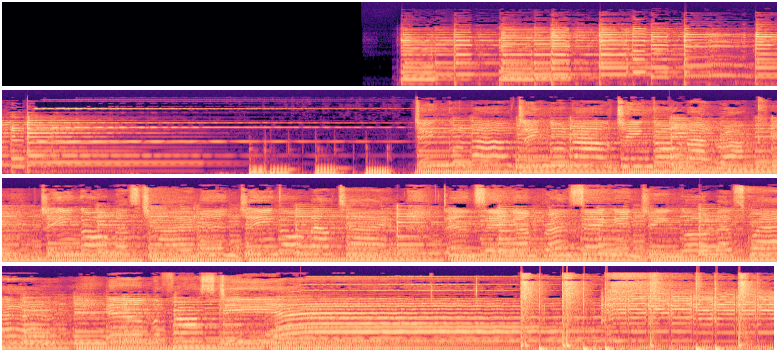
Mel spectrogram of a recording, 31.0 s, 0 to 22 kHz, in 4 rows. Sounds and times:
Jingle, tinkle: 8.1s - 13.0s.

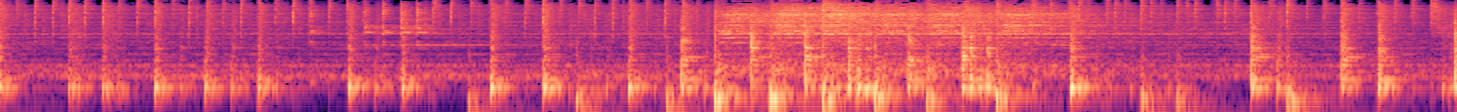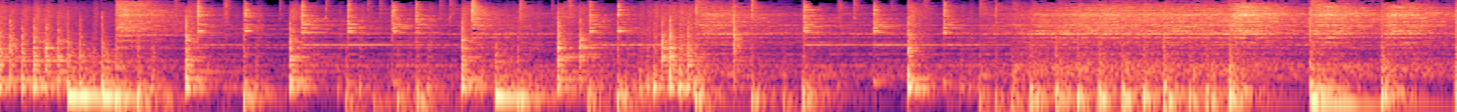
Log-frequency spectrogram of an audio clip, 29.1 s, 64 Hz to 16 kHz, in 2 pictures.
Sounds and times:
Hi-hat: 0.0s - 14.6s
Drum kit: 0.0s - 29.1s.

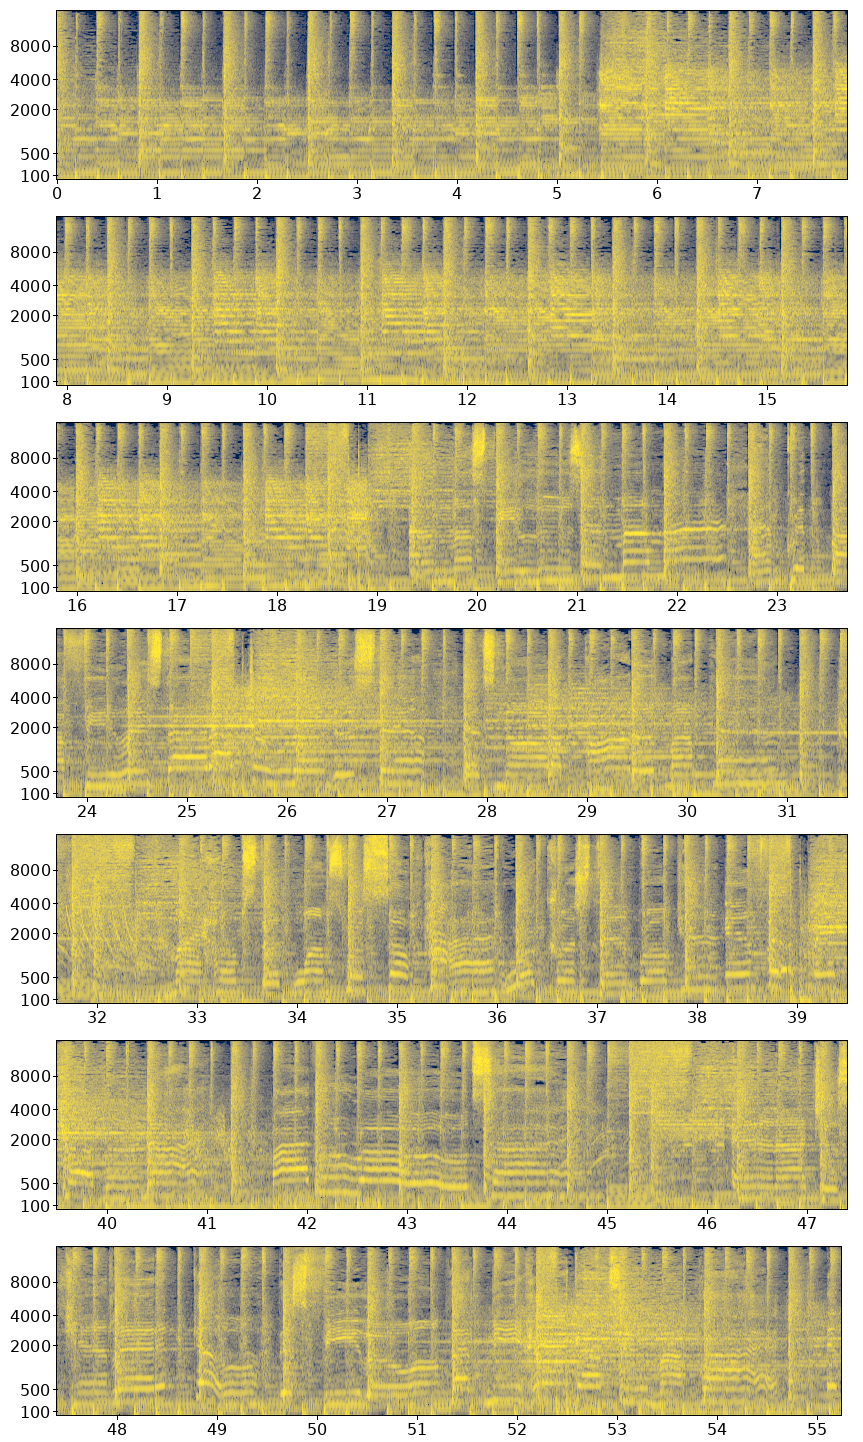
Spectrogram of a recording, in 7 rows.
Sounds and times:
Music: 0.0s - 55.2s.

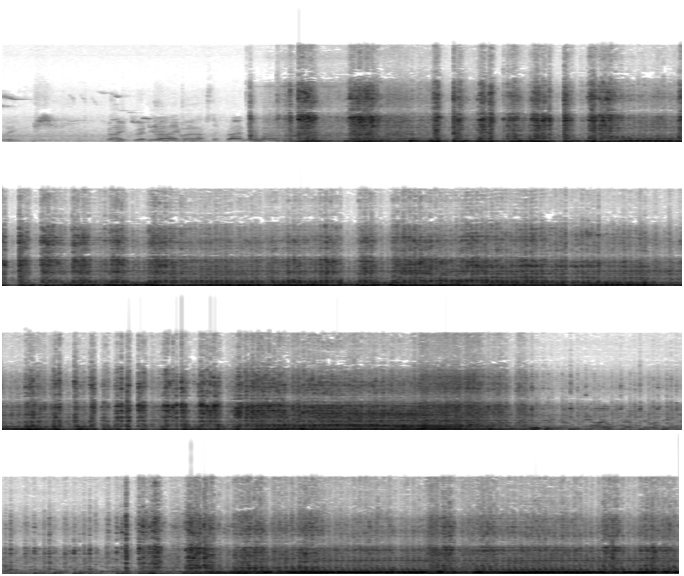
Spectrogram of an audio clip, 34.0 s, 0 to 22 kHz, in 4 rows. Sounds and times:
Speech: 0.0s - 0.2s, 1.3s - 3.4s, 23.6s - 25.8s
Engine: 3.1s - 33.9s.

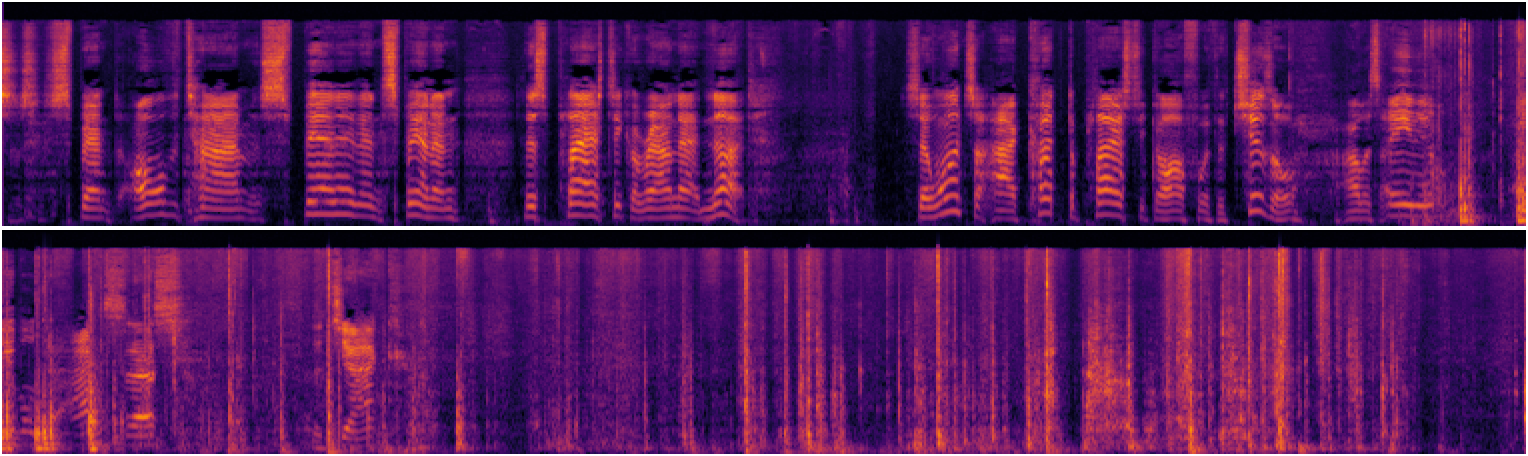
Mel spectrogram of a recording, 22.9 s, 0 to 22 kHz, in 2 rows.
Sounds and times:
Speech: 0.0s - 5.8s, 6.8s - 12.9s, 13.7s - 14.6s.

